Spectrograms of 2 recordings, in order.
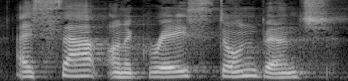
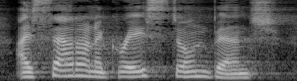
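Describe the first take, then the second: Both takes have the same delivery.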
